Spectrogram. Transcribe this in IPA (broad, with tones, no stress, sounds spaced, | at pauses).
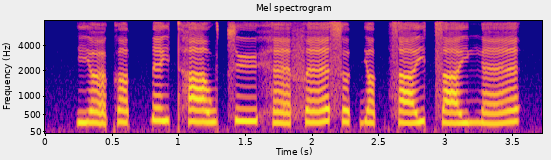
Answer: j œː˨˩ k ɐ˧ t̚ | e˧ j t̪ʰ aː˨ w t͡s yː˧ h ɛː˨˩ f ɛː˨˥ s ɵ˨ t̚ j ɐ˨ k̚ s aː˨˥ j t͡s aː˨˧ j ŋ ɛː˨˥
